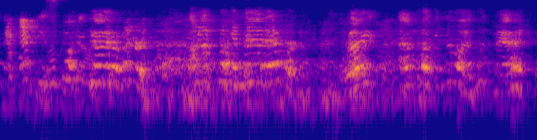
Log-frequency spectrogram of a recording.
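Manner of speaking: high, half-laughing insistence; laughing protest. Retold or imitated. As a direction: protest through your own laughter. Laughing protest he's not mad.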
